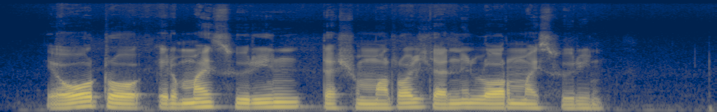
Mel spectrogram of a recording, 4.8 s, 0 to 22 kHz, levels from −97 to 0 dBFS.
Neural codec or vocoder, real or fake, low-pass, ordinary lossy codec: none; real; 19.8 kHz; none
